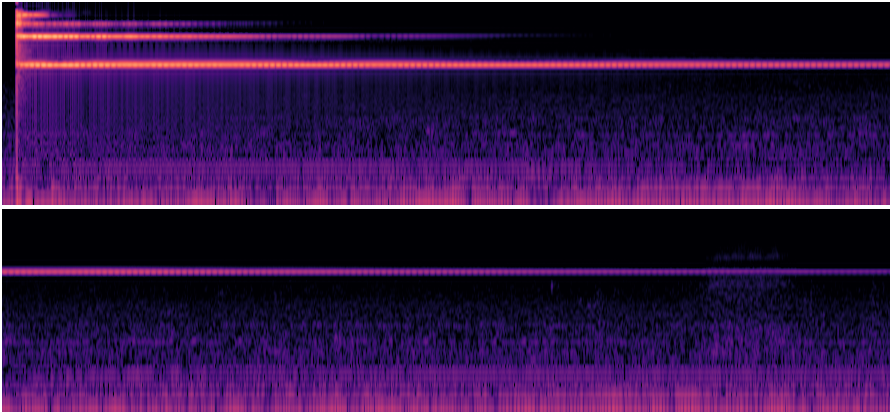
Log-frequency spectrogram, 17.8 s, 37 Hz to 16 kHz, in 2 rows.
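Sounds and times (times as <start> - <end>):
meditation bell: 0.0 - 17.7.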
